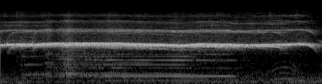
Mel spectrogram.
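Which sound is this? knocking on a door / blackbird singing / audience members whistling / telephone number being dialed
audience members whistling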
